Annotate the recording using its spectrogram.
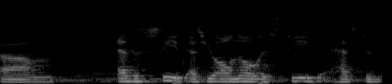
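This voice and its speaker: A man with a Dutch accent, against noticeable background noise. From Netherlands. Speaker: church planter and preacher. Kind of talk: sermon or Bible teaching. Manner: halting, with frequent fillers and repeats.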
